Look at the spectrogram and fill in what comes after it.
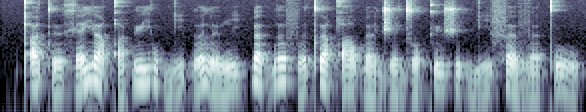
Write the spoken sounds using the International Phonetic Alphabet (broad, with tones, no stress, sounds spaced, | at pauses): qʼ ø˧ tʼ ø˩ x ɛ˩˥ j œ˥˩ qʼ ɵ˩ k͡p y˥ j u˥˩ ɡ͡b i˩˥ ɓ ɵ˩˥ l ø˩ m i˧ k͡p œ˥˩ ɡ͡b ɵ˥ f ɵ˩˥ tʼ ɵ˥˩ qʼ ɔ˧ ɓ œ˩ d͡ʒ ø˩ d͡z o˩˥ kʼ y˧ ʃ y˧ ɡ͡b i˩˥ f œ˥˩ v œ˩ kʼ u˥˩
